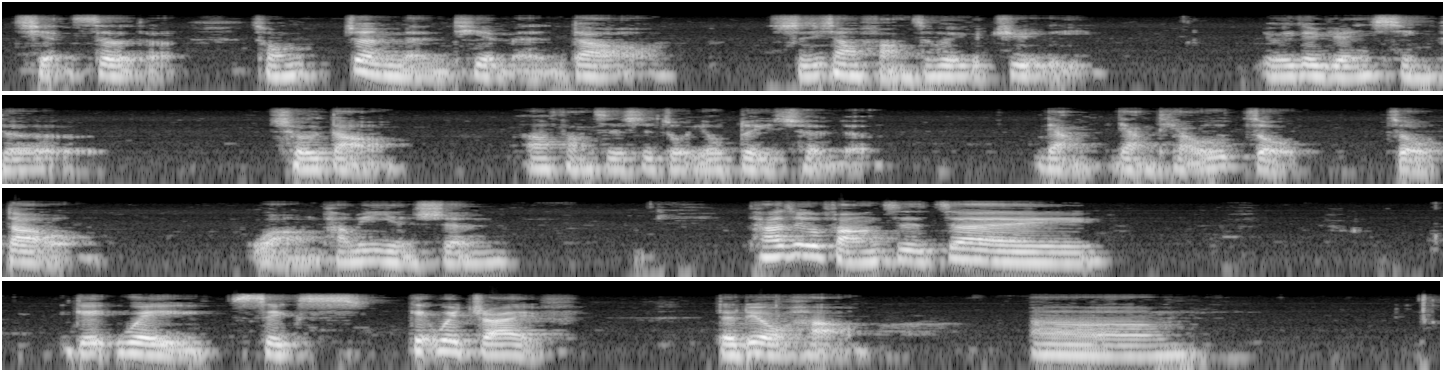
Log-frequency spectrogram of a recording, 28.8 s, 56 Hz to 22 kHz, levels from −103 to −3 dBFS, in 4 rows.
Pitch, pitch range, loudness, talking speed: 160 Hz, 155-190 Hz, -19 LUFS, 170 characters per minute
